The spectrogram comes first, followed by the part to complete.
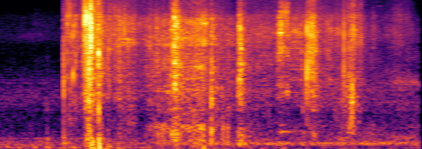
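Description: Quiet handling noise of parts being moved about on a workbench: scattered light clicks and rustles, with one louder knock about a second in.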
